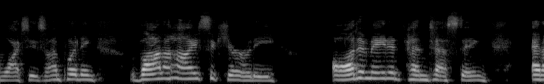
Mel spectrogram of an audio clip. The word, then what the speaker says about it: Vonahi: and it's funny because they always butcher the name. They're like the Vonahi. And I'm like, it's Vonahi, but I know who you're talking about.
